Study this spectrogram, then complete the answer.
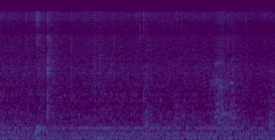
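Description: Butter sizzles and melts in a cast iron pan with eggs, a soft continuous crackling fry with a few small pops, moderately quiet.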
